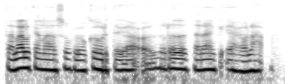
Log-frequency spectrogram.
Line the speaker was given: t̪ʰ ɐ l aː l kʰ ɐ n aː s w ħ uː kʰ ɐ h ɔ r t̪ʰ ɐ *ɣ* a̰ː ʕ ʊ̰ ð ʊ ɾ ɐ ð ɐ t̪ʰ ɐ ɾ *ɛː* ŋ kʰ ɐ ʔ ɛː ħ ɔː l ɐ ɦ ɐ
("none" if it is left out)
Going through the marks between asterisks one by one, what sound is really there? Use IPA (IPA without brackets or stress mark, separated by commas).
ɣ, aː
